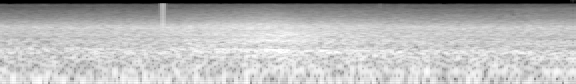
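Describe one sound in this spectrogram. A bus roars past close by.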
